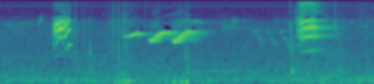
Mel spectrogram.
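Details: Double-collared seedeater, tui tui zel zel style, mixed with female chirps: a short run of quick slurred high whistles between two sharp bursting chirps.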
